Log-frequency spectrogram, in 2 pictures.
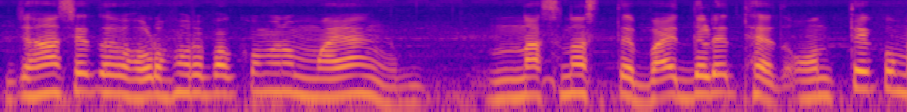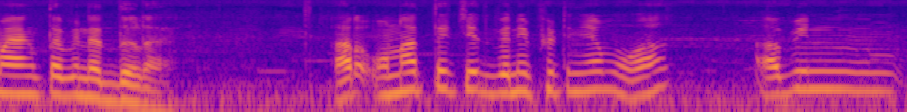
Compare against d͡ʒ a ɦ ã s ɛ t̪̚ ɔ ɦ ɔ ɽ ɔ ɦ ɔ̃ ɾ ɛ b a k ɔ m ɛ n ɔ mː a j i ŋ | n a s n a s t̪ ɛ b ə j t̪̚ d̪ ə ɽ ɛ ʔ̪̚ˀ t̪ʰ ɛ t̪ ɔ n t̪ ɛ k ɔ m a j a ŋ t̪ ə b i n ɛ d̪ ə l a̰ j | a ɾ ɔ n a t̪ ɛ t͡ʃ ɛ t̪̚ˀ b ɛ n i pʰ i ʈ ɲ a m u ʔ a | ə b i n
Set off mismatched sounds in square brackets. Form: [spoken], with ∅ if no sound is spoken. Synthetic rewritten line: d͡ʒ a ɦ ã s ɛ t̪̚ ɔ ɦ ɔ ɽ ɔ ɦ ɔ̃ ɾ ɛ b a k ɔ m ɛ n ɔ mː a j [a] ŋ | n a s n a s t̪ ɛ b [a] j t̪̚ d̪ ə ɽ ɛ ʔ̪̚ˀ t̪ʰ ɛ t̪ ɔ n t̪ ɛ k ɔ m a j a ŋ t̪ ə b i n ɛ d̪ ə [ɽ] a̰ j | a ɾ ɔ n a t̪ ɛ t͡ʃ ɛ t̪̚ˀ b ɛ n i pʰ i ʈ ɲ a m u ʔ a | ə b i n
